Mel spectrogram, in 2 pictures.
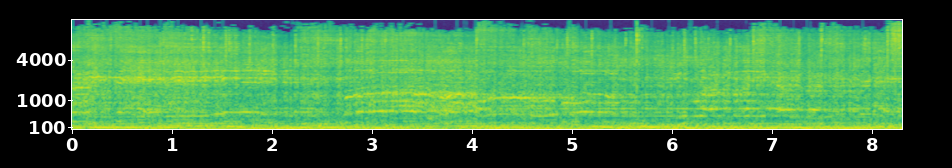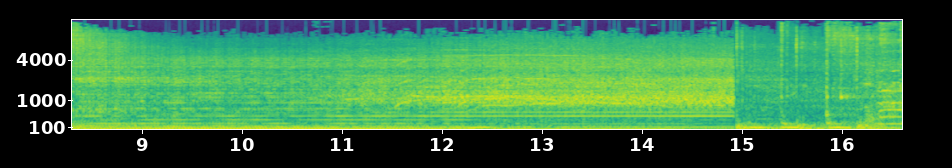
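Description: Live pop concert music over a large arena PA, loud and dense, with a crowd of fans screaming over it. The screaming swells in the second half, and the sound breaks off abruptly for a moment near the end.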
